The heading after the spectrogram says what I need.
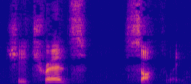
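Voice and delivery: usual speaking voice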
